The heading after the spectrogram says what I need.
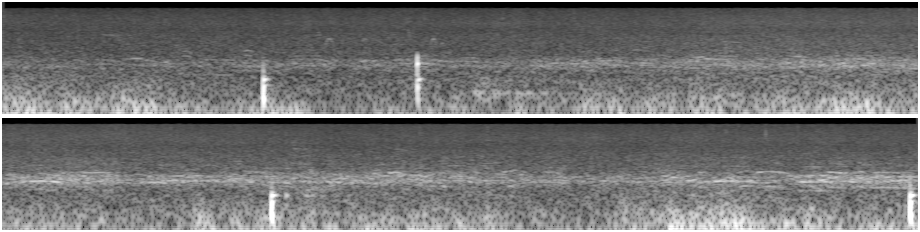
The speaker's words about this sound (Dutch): ik sta gelijk te luisteren, omdat ik gelijk daar op de achtergrond eh, zie je dat daar de ganzen nu losgaan.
